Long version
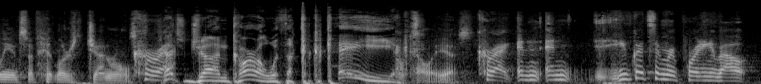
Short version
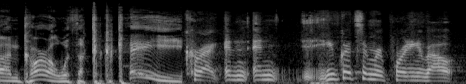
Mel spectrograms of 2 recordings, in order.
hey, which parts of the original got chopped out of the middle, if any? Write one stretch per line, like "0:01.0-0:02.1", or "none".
0:03.9-0:04.7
